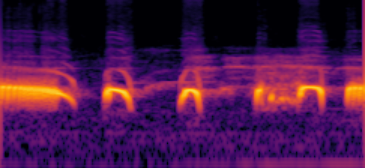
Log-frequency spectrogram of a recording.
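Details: Spotted dove calling to lure wild doves: a long throbbing coo, then three short arched notes spaced about half a second apart, and a new pulsed coo beginning at the end.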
